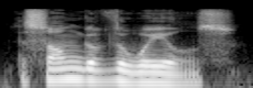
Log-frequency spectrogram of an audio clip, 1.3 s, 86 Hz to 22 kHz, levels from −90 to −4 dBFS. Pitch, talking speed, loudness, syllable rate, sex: 125 Hz, 235 wpm, -15 LUFS, 4.7 syllables/s, male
